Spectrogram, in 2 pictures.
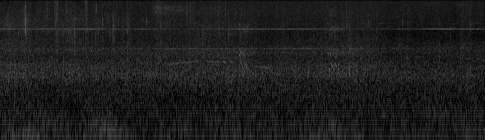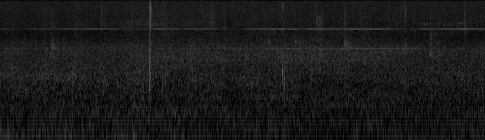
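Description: Wind blows steadily outdoors, rumbling against the microphone.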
